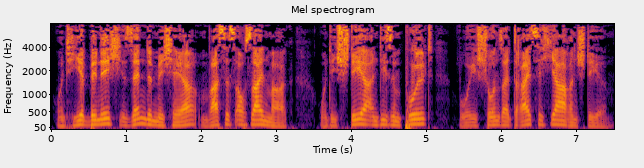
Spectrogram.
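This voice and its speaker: A man's voice: mid-range voice, lively intonation, unhurried, darkish tone, no echo. Middle-aged male preacher, earnest pleading prayer, plain mid voice, dry close mic. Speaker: pastor. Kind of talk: sermon prayer.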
